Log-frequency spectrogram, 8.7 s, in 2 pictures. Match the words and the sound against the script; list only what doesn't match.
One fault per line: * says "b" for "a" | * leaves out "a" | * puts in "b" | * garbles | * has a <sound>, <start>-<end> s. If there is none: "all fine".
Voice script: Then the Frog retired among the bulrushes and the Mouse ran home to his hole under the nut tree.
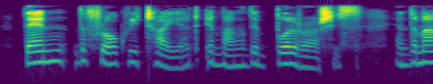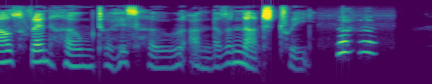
* has a laugh, 7.7-8.1 s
